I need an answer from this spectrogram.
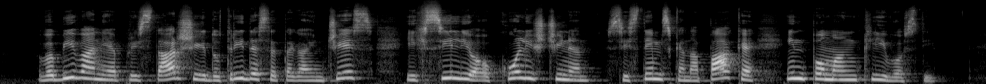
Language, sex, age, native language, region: Slovenian, female, 30-49, Slovenian, Savinja region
